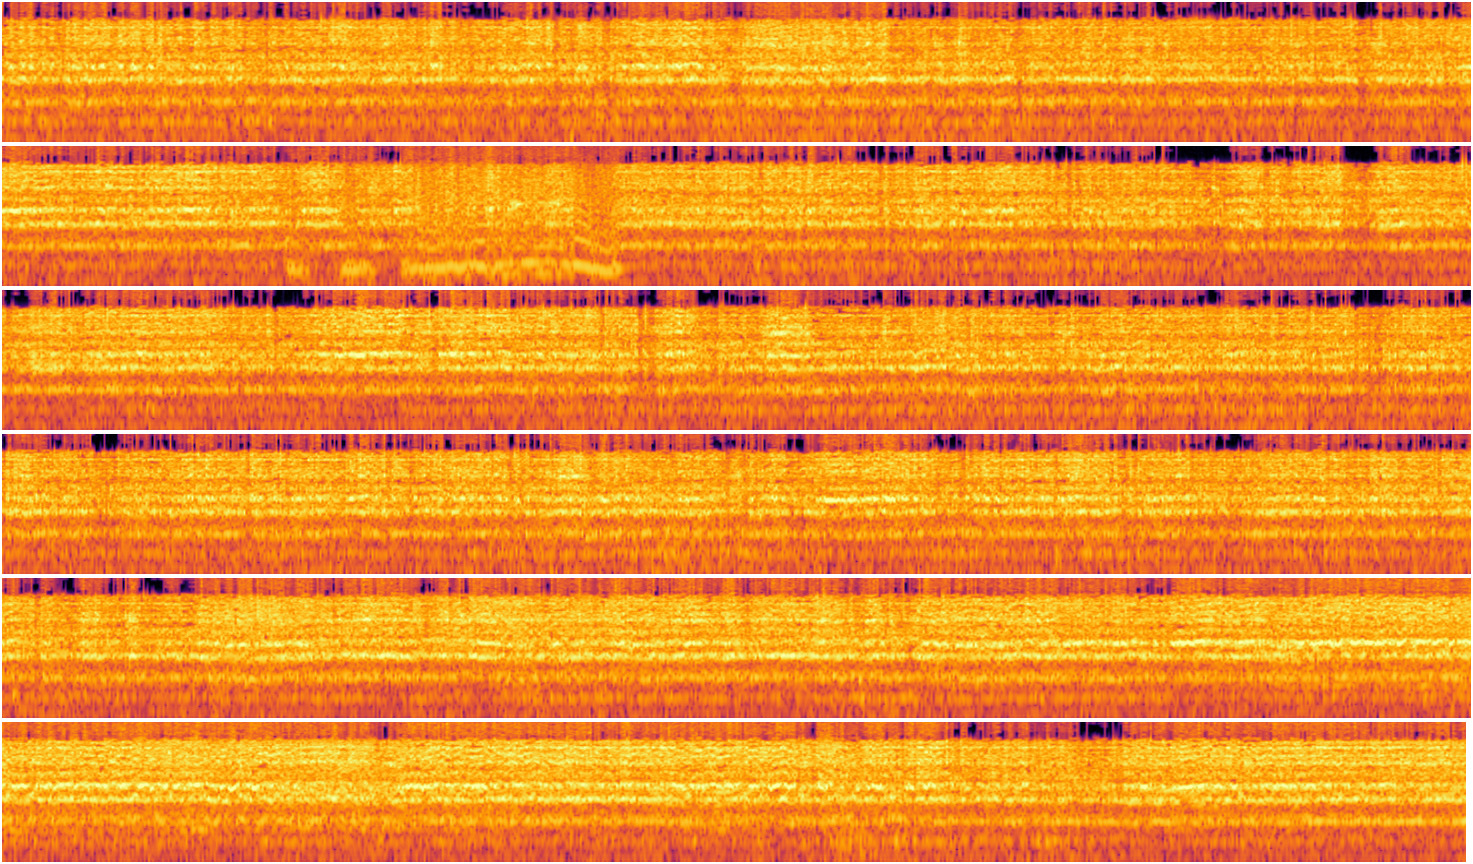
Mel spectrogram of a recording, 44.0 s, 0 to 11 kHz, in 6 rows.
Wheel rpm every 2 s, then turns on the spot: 230, 230, 230, 230, 230, 240, 230, 230, 230, 230, 230, 230, 230, 230, 230, 230, 230, 220, 200, 210, 220, 230.
none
